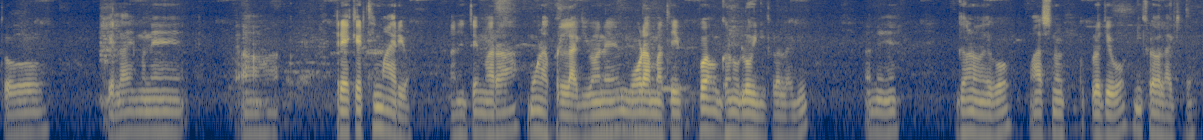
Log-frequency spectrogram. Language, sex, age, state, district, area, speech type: Gujarati, male, 18-30, Gujarat, Narmada, rural, spontaneous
